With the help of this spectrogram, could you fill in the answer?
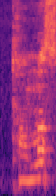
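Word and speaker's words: Thomas: ये थॉमस नहीं बोलते, इसको बोलते तो थॉमस ही है, लेकिन स्पेलिंग में TH आता है, ध्यान रखिएगा।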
